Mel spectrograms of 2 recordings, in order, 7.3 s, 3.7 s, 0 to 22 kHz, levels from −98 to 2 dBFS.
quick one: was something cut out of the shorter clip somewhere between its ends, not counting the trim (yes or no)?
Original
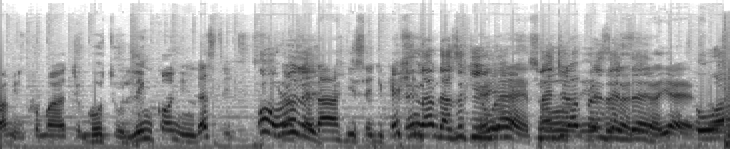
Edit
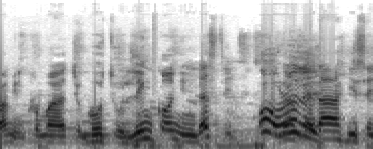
no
